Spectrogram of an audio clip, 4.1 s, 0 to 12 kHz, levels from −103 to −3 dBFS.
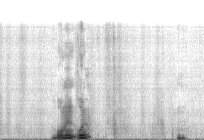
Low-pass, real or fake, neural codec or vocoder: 9.9 kHz; fake; autoencoder, 22.05 kHz, a latent of 192 numbers a frame, VITS, trained on many speakers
